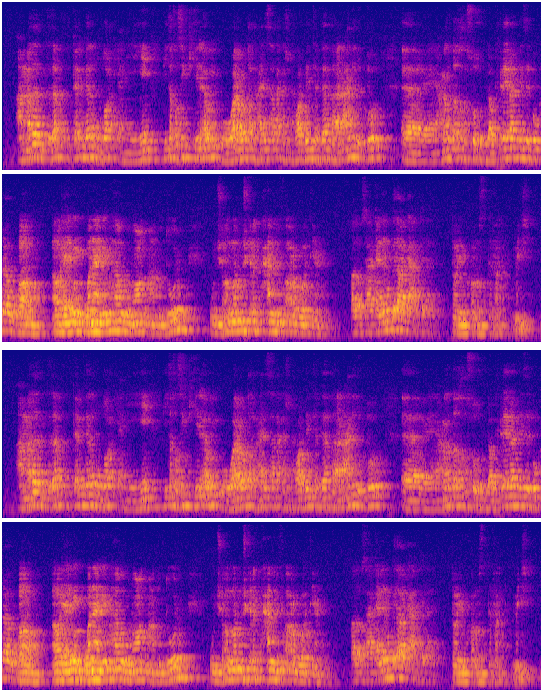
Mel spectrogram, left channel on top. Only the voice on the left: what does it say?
عامة انت زي ما انت بتتكلم كده الموضوع يعني ايه في تفاصيل كتير قوي وانا برضه عشان عايز اساعدك عشان حوار بنتك ده فانا عندي دكتور آه يعني عامة ده تخصصه فلو كده ايه رأيك ننزل بكرة ونتكلم
اكتر
خلاص هكلمه كده وارجع اكد عليك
